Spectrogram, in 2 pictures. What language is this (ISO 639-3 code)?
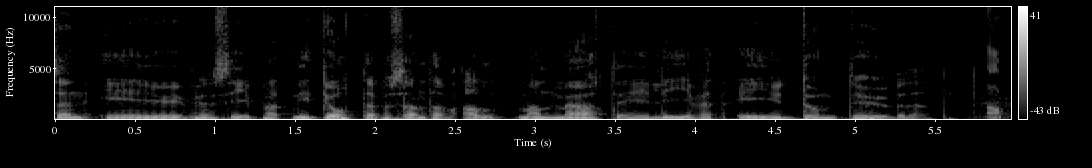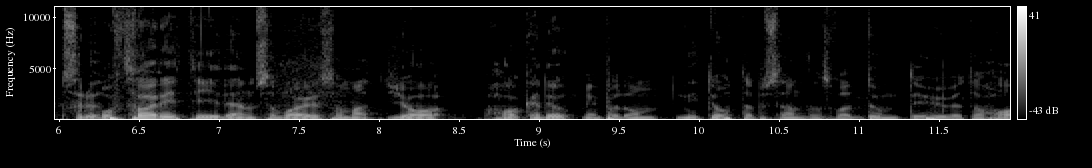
swe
